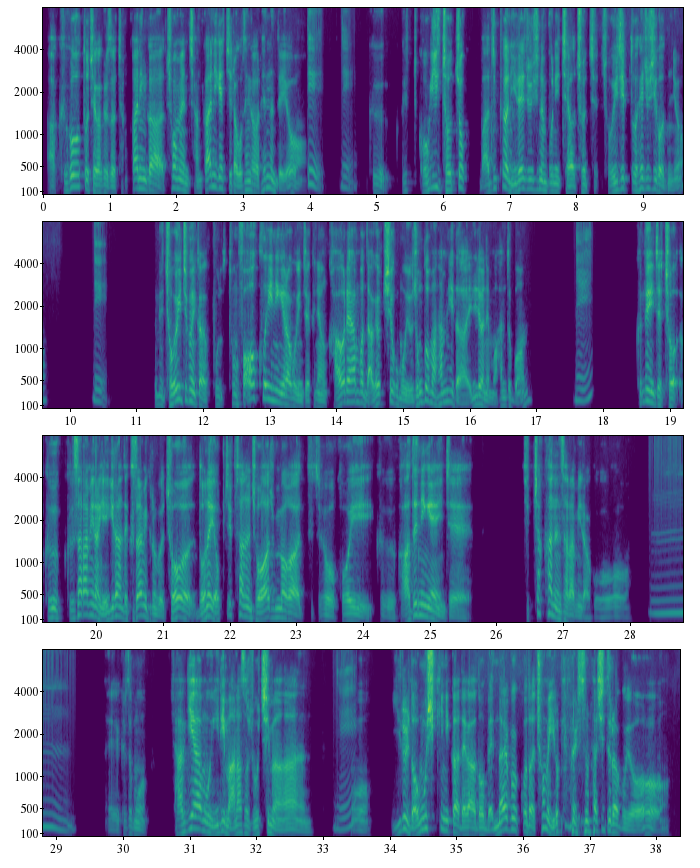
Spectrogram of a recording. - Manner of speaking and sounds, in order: distorted speech; other background noise; put-on voice: "fall cleaning이라고"; in English: "fall cleaning이라고"; laughing while speaking: "이렇게 말씀하시더라고요"
- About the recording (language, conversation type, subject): Korean, advice, 공유 사무실이나 집에서 외부 방해 때문에 집중이 안 될 때 어떻게 하면 좋을까요?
